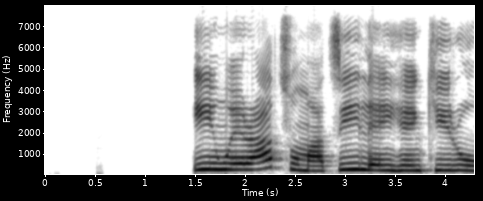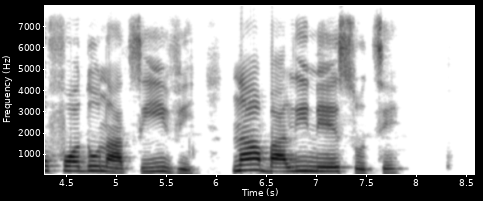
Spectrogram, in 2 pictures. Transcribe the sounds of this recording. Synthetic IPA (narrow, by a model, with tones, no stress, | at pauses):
i˨ŋʷe˨ɾa˦tʊ˨ma˨ti˦le˦i˦ɦe˦ŋ̩˦ki˦ɾu˦ʊ˦fɔ˦dʊ˦na˨ti˦vi˨ | na˦a˦ba˨li˦ne˦so˨te˦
